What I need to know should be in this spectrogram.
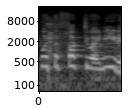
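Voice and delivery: lightly voiced exasperation; mock exasperated Aang. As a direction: throw up your hands in disbelief. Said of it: "And he's like".

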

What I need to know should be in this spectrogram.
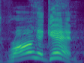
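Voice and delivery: loud, slow, high-pitched verdict; emphatic rejection. Retold or imitated. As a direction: draw out the rejection forcefully. Ethan rejects second answer.

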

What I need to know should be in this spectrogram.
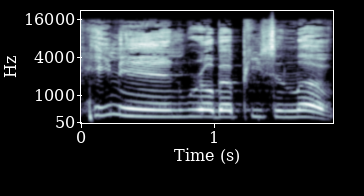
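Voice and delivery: high-pitched mellow hippie. Acted. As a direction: put on a peace-and-love hippie. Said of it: "stereotypical hippie voice".

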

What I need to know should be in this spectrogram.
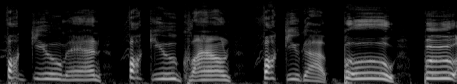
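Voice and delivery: high-pitched heckling shout, retold; yelling. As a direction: jeer from the crowd in a high yell. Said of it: "I was, like, yelling".

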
